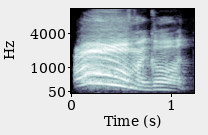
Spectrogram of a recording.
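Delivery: slow, high drawn-out exasperation; exasperated groan. Real, not acted. Fed up with the labels, drawn out and high. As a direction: stretch it out, fed up. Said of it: "Pisses me the fuck off".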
